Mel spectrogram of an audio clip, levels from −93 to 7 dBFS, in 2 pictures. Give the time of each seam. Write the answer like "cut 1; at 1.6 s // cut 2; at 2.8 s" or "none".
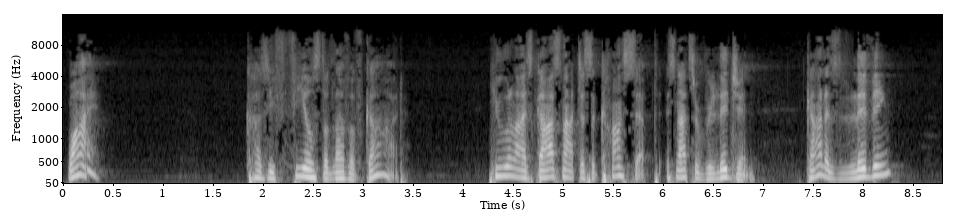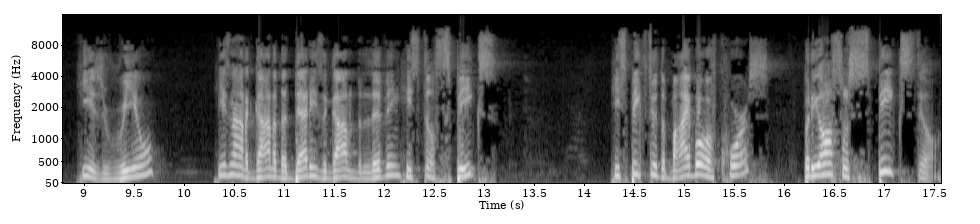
cut 1; at 6.3 s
